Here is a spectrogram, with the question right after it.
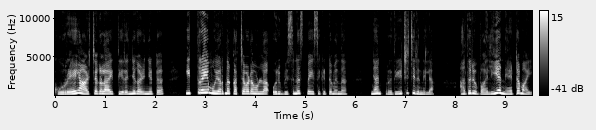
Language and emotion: Malayalam, surprised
